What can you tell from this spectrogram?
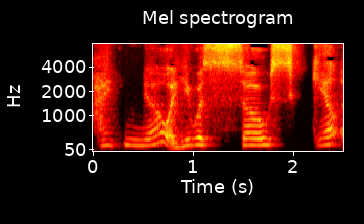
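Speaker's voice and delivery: high-pitched duchess lamenting her perfumer; lightly voiced, drawn-out high lament.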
